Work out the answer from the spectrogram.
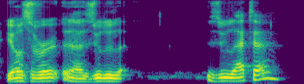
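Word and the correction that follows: Yosver Zulueta: And that's not close, is it? – Zulu. They call him. – Yasver Zulueta. – Yasver Zulueta. Oh, that's good.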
